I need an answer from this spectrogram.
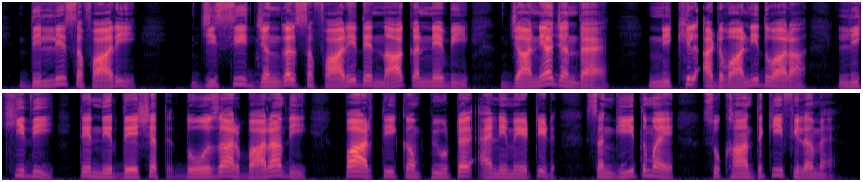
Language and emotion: Dogri, neutral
